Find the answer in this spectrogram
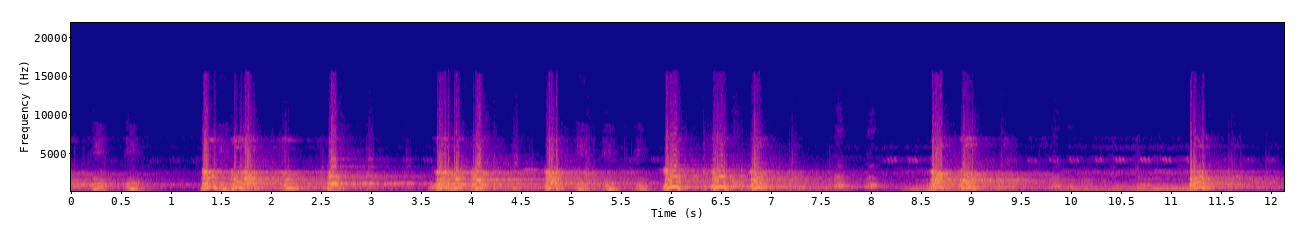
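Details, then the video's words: Several dogs barking for desensitization training, loud sharp barks in bursts of two to four, irregularly spaced, with a higher yip among them and a low hum between bursts. "1-Minute Dog Bark Test"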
